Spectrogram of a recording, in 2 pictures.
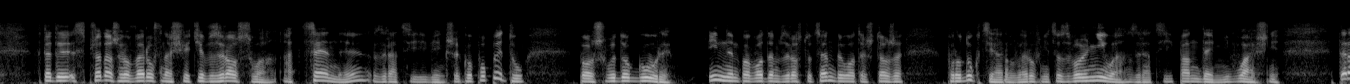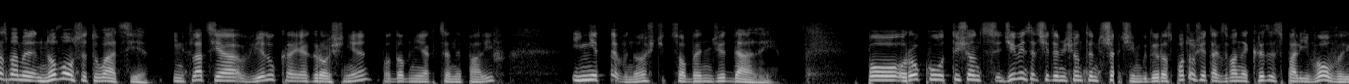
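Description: At 19.55 to 19.67 s, just before "co będzie dalej", and again at 24.63 to 24.72 s, lost AMR speech frames cause brief dips. About 40 ms of speech goes missing each time, which fits two frames. The wideband decoder fills the gap with fading guesses, and the speech drops to near silence before the voice comes back weak or rough for a moment.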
